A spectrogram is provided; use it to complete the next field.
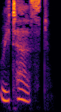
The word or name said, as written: retest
